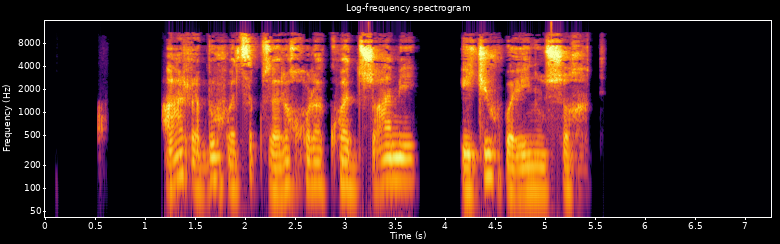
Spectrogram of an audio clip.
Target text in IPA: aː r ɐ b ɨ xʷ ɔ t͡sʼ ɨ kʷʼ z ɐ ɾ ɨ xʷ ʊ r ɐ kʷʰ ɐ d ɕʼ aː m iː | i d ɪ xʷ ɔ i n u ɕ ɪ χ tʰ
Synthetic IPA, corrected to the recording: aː r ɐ b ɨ xʷ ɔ t͡sʼ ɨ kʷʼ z ɐ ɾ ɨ χʷ ʊ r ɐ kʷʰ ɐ d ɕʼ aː m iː | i d͡ʒ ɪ xʷ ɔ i n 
